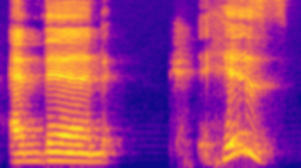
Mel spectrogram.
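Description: A man in his thirties telling a story on a podcast in a casual, animated way, acting out the voices of the people in it. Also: on the high side, drawn-out words. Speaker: podcast guest.

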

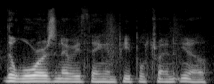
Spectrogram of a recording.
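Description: Middle-aged man, relaxed frank storytelling. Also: medium pitch, racing. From Germany. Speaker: podcast guest. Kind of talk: casual chat.

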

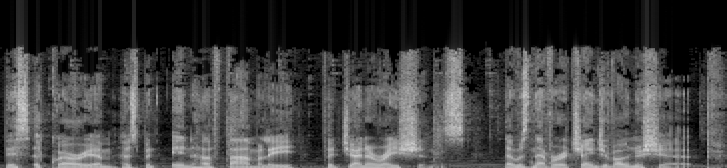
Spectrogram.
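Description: Guy doing a calm, patient aquarium worker guy, lively voice. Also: medium pitch, brisk, faint music behind.

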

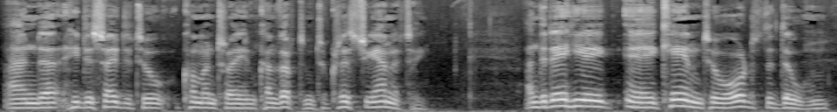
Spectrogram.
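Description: An elderly man with a rural western Irish accent tells a tale aloud in a lilting, unhurried storyteller's way. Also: medium pitch, warm tone. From rural west of Ireland. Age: older, seventies or above. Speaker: local folklore teller. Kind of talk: oral storytelling in an interview.

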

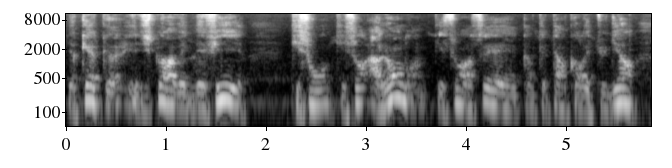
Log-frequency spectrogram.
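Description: A man's voice: mid-range voice, lively intonation, normal speed, a little hiss or hum. Hesitant man, a bit distant from the mic. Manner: hesitant, repeats words. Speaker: translator presenting a book. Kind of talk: casual interview chat with read excerpt.

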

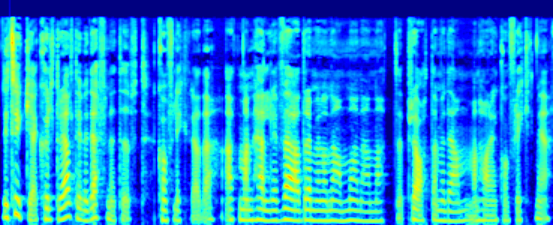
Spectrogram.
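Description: A woman's voice: fairly low pitch, flat delivery, vocal fry, few pauses, darkish tone. A Swedish woman with a slight lisp and a faintly upper-class Stockholm accent, talking frankly and directly in a casual conversation. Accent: Stockholm, slightly upper-class tinge. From Sweden. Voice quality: slight lisp, speaks far forward in the mouth. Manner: direct, frank, self-deprecating. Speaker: guest, designer and lecturer.

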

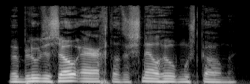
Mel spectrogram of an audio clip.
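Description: A man reading a first-person story aloud in a steady, even narrating voice. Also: mid-range voice, moderate pace, dry recording, studio quality.

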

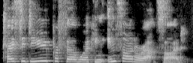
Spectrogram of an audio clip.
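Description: A woman's voice: sits high, animated, fairly quick. A woman hosting a podcast, asking curious, friendly questions in casual chat. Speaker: podcast host.

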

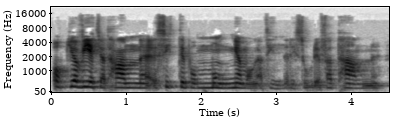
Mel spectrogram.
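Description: A woman co-hosting a podcast, retelling a story in casual, animated, slangy chat. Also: medium pitch, gravelly, highs cut off. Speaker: podcast co-host.

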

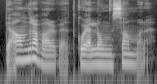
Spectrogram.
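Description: A woman with a low, gravelly voice reads a first-person story aloud. Her delivery is measured and somber. She takes her time over each sentence. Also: a little mellow. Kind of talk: first-person scripted narration.

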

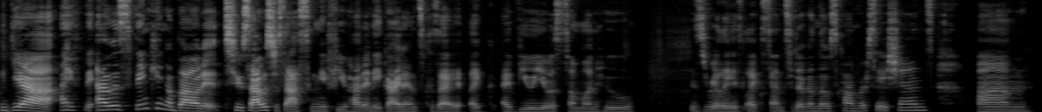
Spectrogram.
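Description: Chatty low-voiced woman podcaster. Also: moderate pace. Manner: chatty, many restarts and "like"s, laughs easily. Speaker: podcast co-host. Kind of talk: casual conversational podcast.

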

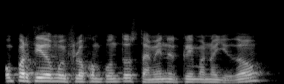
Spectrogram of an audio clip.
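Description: A man's voice: medium pitch, a little fast. Muffled-sounding man talking football. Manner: analytical, frequent fillers. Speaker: podcast co-host. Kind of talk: casual sports talk. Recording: muffled lo-fi audio.

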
